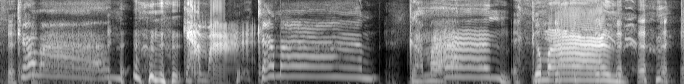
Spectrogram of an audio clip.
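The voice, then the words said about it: Imitates another person's voice. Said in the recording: “I don't know why these accents are coming out ... Everybody just turns into Arnold ... really good, Arnold.”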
